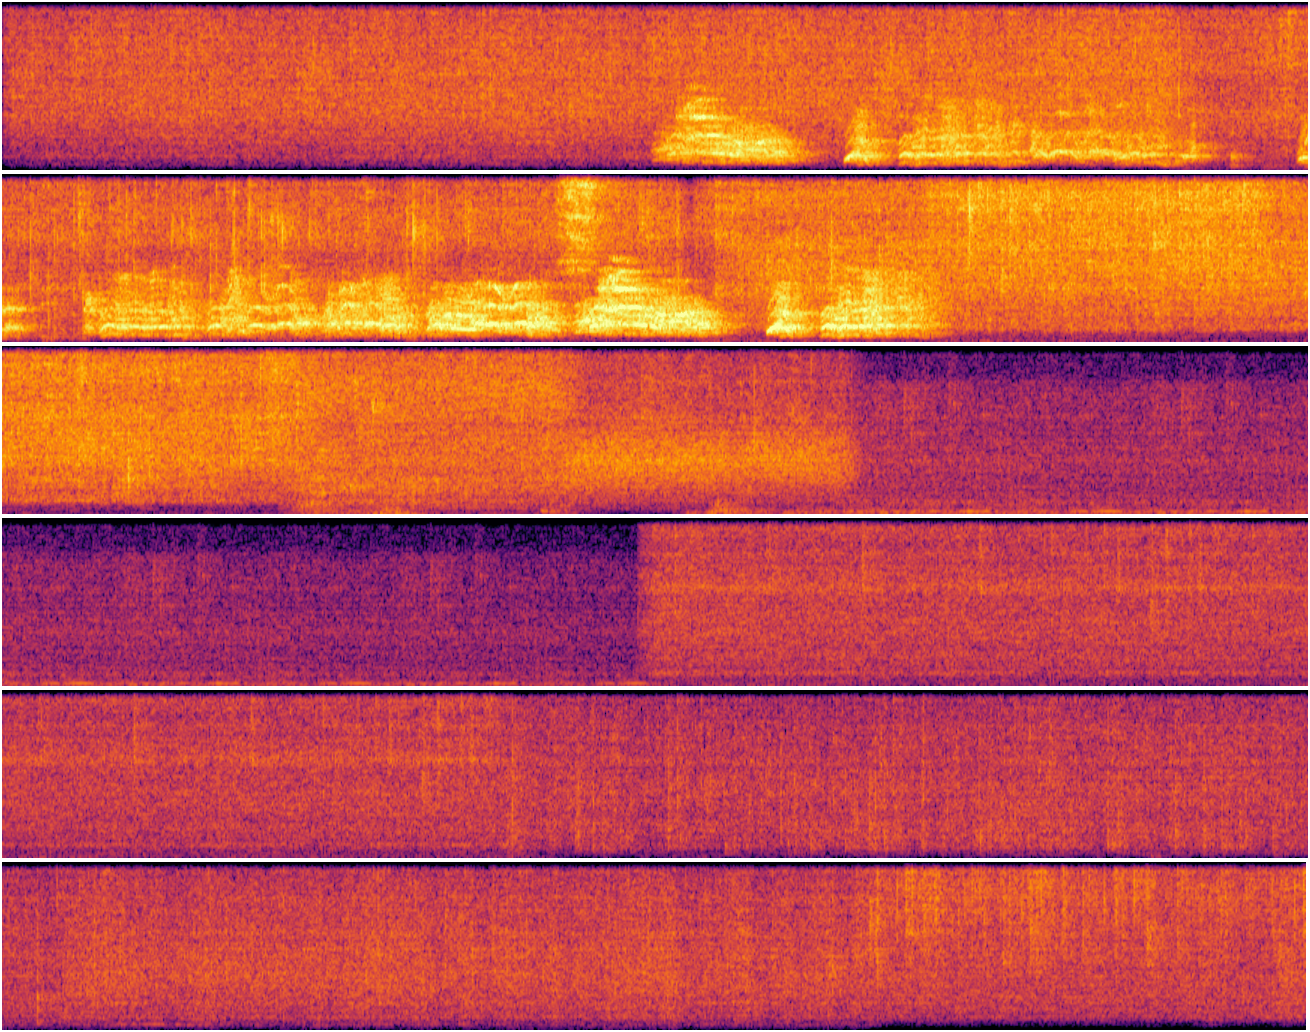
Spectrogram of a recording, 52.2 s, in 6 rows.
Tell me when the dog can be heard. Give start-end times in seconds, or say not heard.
4.3-15.0.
